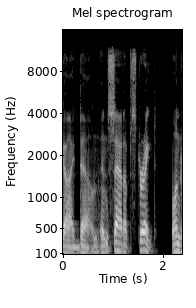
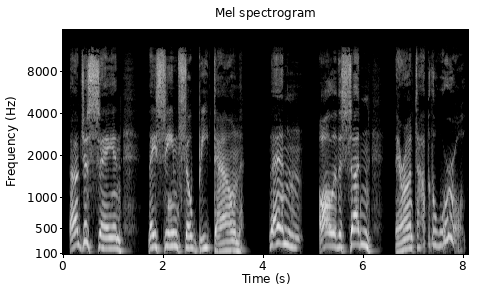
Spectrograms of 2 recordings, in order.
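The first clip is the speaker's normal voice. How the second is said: guard gets worked up, higher and higher; pressing on, rising; 6 semitones higher than usual. A narrator's reading. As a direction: push on, climbing in pitch. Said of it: "The guard pressed on".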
